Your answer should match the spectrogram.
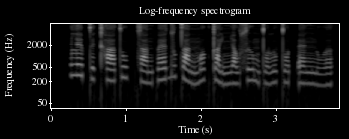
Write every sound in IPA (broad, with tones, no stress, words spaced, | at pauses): leː˥˨p̚t̪e˩kʰaː˩˧ t̪uː˧k̚ saː˩npɛː˧˥ du˧˥ t̪aː˧˩nmɤː˧˥k̚t̪a˧˩j ɲa˩w sɯː˥˨mt̪o˩˧ lu˧t̪oː˧˥t̚ʔɛː˧ŋnu˩˧ə̯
